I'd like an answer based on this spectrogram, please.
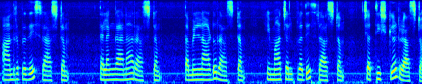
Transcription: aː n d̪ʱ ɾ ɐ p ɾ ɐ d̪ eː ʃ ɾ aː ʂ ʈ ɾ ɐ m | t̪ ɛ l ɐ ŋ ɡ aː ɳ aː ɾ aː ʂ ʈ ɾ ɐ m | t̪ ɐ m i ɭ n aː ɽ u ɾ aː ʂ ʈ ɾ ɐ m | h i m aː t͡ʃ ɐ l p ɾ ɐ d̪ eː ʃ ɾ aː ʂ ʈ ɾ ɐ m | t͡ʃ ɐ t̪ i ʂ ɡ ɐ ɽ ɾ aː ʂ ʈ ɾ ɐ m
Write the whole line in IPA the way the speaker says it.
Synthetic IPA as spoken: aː n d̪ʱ ɾ ɐ p ɾ ɐ d̪ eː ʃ ɾ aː ʂ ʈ ɾ ɐ m | t̪ ɛ l ɐ ŋ ɡ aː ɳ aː ɾ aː ʂ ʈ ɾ ɐ m | t̪ ɐ m i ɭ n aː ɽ u ɾ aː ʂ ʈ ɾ ɐ m | h i m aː t͡ʃ ɐ l p ɾ ɐ d̪ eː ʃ ɾ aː ʂ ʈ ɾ ɐ m | t͡ʃ ɐ t̪ i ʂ ɡ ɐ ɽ ɾ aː ʂ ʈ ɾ ɐ m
